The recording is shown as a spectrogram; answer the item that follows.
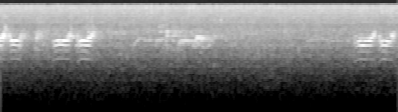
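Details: Grey-eyed bulbul calling in short bursts of nasal, squeaky notes at the start and end, separated by a quieter stretch of faint chatter.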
